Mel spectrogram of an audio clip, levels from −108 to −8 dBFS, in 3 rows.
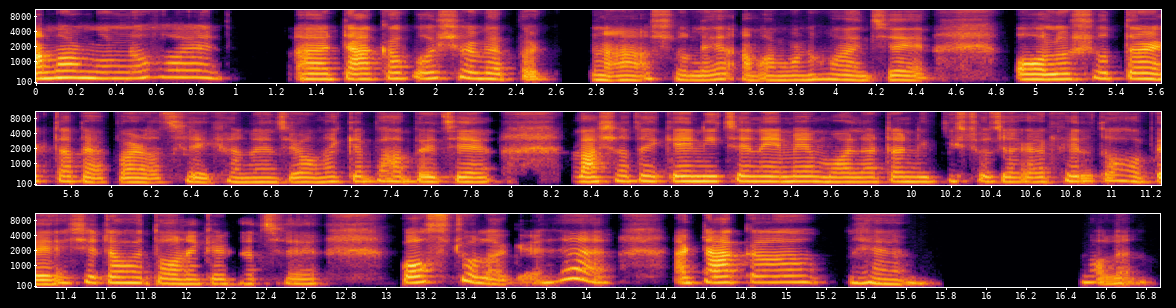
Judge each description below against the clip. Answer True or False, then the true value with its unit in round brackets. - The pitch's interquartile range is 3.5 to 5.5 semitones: True (3.8 semitones)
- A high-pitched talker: True (225 Hz)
